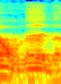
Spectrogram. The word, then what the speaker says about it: ômega: uma letra Ômega letra grega minúscula na verdade pronúncia é um mega né Ó esse aqui é o maiúsculo e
